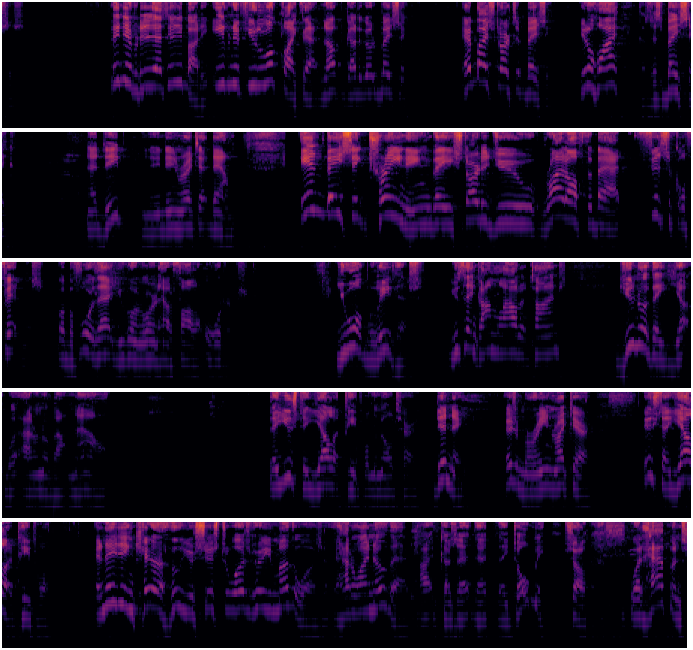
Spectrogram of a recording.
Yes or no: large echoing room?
yes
